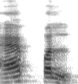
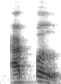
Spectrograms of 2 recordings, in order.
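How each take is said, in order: First: एप्पल split in two, "ae" then "pul"; sounded out. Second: Said in the usual way. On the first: Shown as a demonstration. Teacher showing where A sounds in apple, एप्पल in separate syllables. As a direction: break एप्पल into its sounds, opening on "ae". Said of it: "एप्पल को बोलने में ए का sound क्या हो गया". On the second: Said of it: "एप्पल को बोलने में".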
